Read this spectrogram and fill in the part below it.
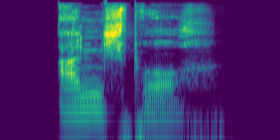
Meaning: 1. verbal noun of ansprechen 2. entitlement, demand, expectation of what should come from someone or something 3. claim, the right against a subject of law that an action is performed or omitted by it
- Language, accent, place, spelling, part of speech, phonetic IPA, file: German, Germany, Berlin, Anspruch, noun, [ˈanˌʃpʀʊχ], De-Anspruch.ogg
